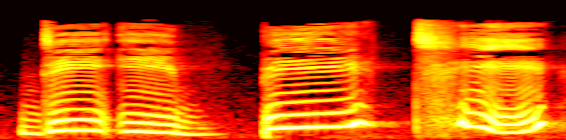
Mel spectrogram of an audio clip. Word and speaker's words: debt: to someone now friends this word debt d e BT is spelled with a B but we don't actually say the be we just say debt that's right now to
